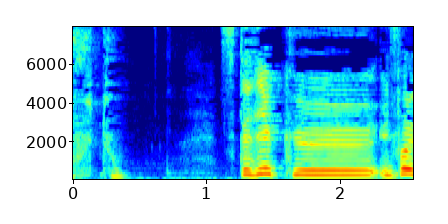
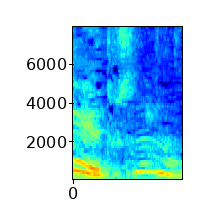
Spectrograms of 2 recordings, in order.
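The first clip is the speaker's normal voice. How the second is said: soft, high-pitched call to calm down; settling the dog; 6 semitones higher, 7 dB quieter than usual. Real, not acted. Owner breaks off filming to calm the dog, soft and high. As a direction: gently rein in an excited dog.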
